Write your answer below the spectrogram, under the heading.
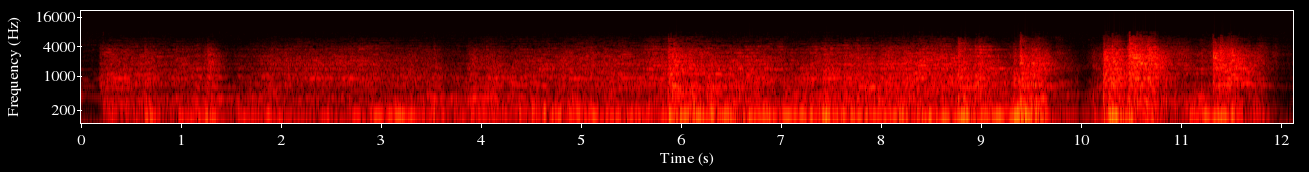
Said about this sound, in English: Let's get this wretched door open. Try it the other way. No, not that way. That way.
